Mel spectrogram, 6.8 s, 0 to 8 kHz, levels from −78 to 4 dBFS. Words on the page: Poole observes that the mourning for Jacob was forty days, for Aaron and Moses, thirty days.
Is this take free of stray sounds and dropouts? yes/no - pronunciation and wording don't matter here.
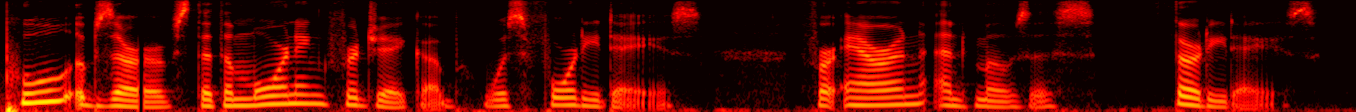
no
